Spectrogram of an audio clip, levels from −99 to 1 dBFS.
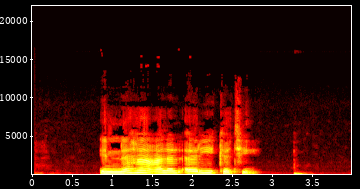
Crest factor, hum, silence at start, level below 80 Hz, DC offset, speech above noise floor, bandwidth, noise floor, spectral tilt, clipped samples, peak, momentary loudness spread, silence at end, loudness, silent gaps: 14 dB; none; 0.85 s; -44 dBFS; under 0.1%; 55 dB; 8.6 kHz; -67 dBFS; -7 dB/octave; under 0.1%; -2 dBFS; 21 LU; 0.6 s; -13 LUFS; none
